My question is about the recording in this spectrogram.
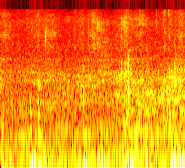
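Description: Footsteps on a wet paved street, a few soft steps over a steady low outdoor rumble.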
